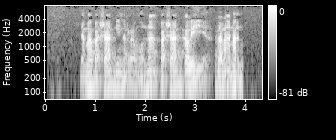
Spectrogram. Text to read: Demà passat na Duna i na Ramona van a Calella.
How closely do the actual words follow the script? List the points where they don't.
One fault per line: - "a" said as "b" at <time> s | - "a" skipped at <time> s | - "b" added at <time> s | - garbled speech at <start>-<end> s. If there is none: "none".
- "na Duna" skipped at 1.4 s
- "van" said as "passat" at 2.3 s
- garbled speech at 3.4-4.0 s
